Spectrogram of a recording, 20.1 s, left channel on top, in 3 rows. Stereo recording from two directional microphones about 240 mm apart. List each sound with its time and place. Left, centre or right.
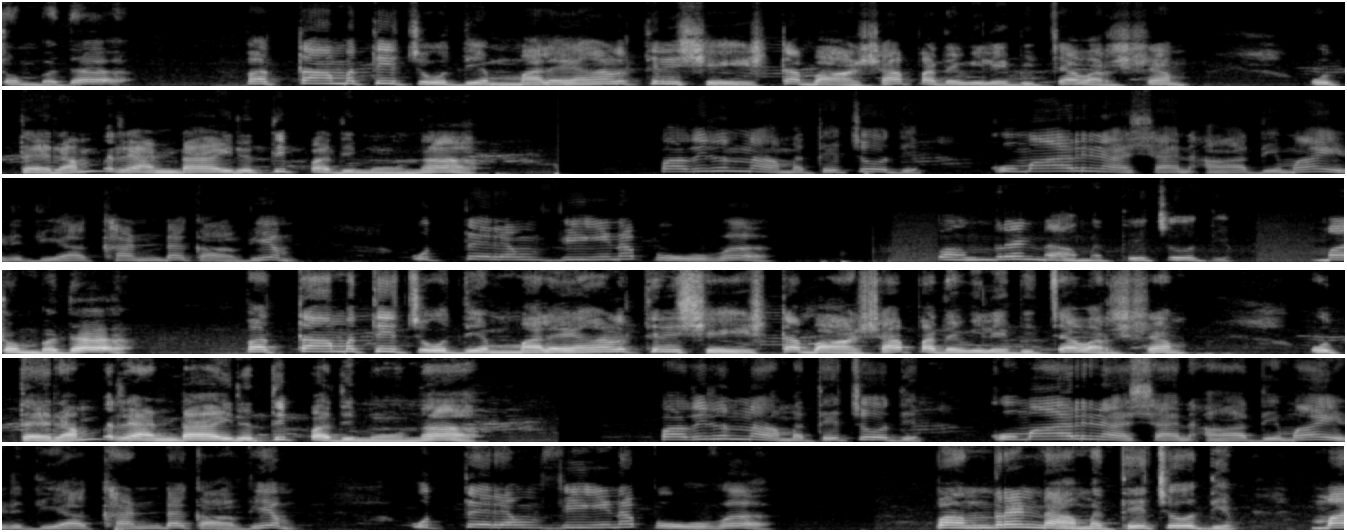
0.0 s speech: centre
1.2 s speech: centre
